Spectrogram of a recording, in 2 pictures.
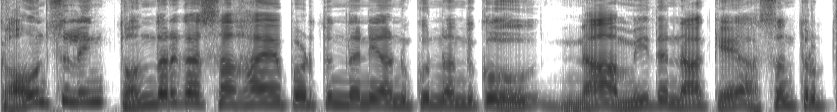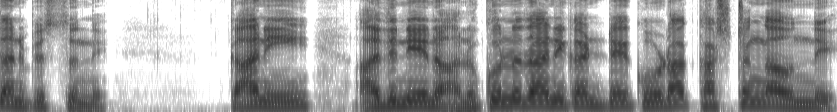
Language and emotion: Telugu, angry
